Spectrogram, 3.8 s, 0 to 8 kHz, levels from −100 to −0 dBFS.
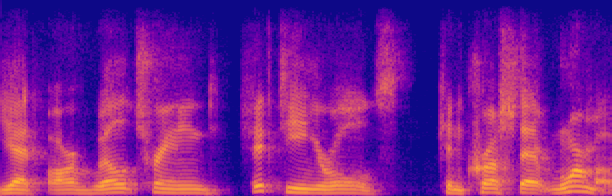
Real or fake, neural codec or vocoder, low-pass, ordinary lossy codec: fake; codec, 16 kHz, 0.8 kbps, ZipCodec; 7.2 kHz; Opus, 32 kbps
